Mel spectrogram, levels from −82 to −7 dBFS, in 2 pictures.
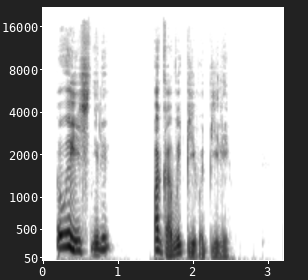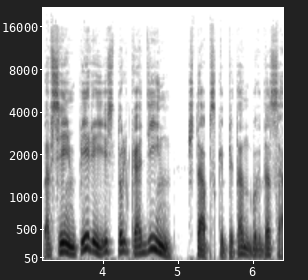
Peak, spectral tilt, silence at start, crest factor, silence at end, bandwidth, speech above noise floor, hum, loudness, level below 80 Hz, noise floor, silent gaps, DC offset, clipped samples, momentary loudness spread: -4 dBFS; -6 dB/octave; 0.15 s; 16 dB; 0 s; 17.5 kHz; 54 dB; none; -19 LUFS; -40 dBFS; -72 dBFS; none; under 0.1%; under 0.1%; 13 LU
